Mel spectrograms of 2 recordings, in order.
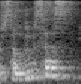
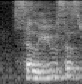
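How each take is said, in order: First: "Seleucus" said suh-LOO-sus; alternative pronunciation. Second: "Seleucus" said sel-ee-YOO-sus; alternative pronunciation. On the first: Preacher offers the second version of a name, "Seleucus" as suh-LOO-sus. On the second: Preacher offers the first version of a name, "Seleucus" as sel-ee-YOO-sus. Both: Shown as a demonstration. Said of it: "whenever you hear me say Seleucus or Seleucus".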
